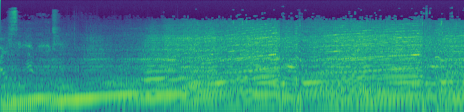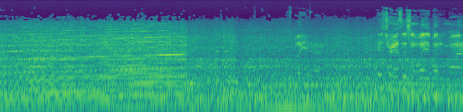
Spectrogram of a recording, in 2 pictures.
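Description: A Ford Mustang Cobra Terminator accelerates hard with traction control off, its loud engine revving up through rising pulls close by, with a shift break around the middle and people talking over it.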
